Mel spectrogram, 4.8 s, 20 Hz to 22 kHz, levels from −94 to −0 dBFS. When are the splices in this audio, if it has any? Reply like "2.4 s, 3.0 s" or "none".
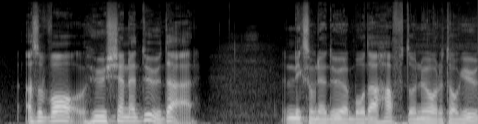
3.2 s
